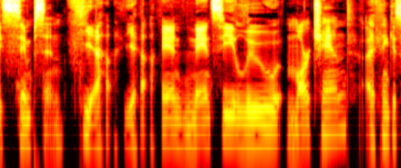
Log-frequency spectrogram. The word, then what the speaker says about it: Marchand: and Nancy Lou Marchand, I think is how you say her name, who plays Tony Soprano's mother.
